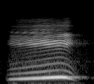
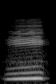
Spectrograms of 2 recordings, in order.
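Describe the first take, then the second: First: The vowel is held twice as long. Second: The vowel is held briefly.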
